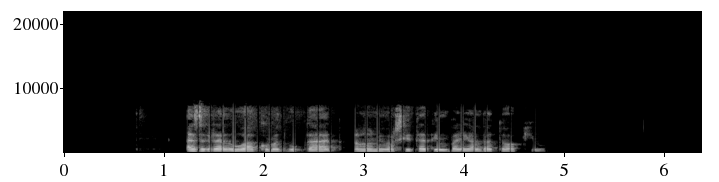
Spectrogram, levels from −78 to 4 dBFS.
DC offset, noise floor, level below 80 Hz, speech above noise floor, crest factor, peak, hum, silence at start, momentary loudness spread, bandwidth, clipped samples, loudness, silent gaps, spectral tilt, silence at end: under 0.1%; -84 dBFS; -60 dBFS; 62 dB; 20 dB; -6 dBFS; none; 1.25 s; 8 LU; 8 kHz; under 0.1%; -23 LUFS; none; -4.5 dB/octave; 1.55 s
